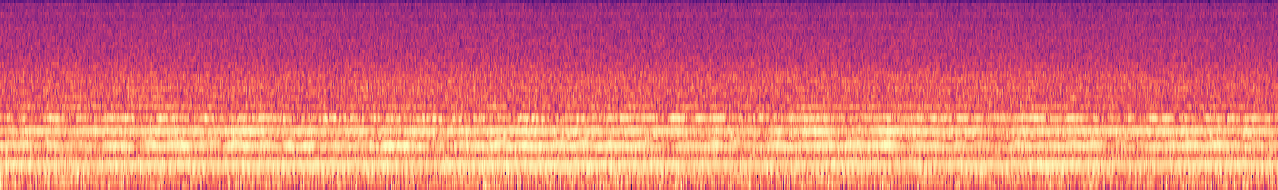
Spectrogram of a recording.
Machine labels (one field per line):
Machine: fan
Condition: normal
